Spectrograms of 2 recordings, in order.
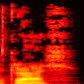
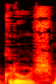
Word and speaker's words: crush: Y, y hay que aclarar, hay que aclarar que se pronuncia crash, no crush. Mucha gente le dice crush y no.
